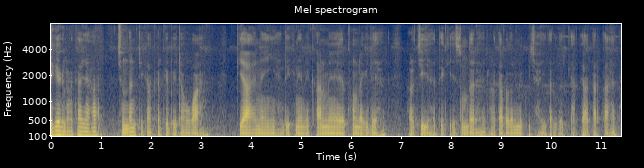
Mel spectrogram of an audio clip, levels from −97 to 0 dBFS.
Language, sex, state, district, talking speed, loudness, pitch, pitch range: Maithili, male, Bihar, Begusarai, 185 wpm, -23 LUFS, 85 Hz, 80-100 Hz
